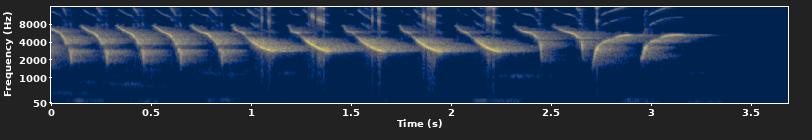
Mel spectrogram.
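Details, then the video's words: Song of a young canary in steady voice, played to coax juvenile canaries into singing: a rapid series of repeated downslurred whistled chirps, then slower looping swoops, ending abruptly. "SUARA KENARI MUDA GACOR untuk pancingan kenari paud || kenari gacor panjang || canaries singing"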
